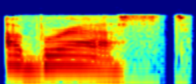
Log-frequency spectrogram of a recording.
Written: abreast

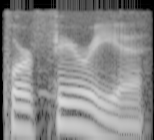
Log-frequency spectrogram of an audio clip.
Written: porphyria

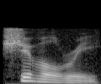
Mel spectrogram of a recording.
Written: chivalry

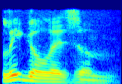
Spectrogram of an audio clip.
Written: legalism

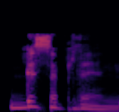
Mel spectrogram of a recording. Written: discipliner

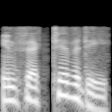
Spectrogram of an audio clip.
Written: infectivity

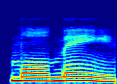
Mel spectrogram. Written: maulmain

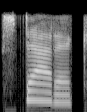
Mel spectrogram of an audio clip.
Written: static

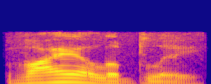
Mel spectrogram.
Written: violably

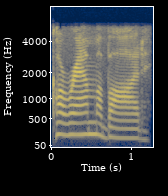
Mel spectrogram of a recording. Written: Khorramabad

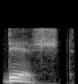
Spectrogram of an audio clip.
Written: dished

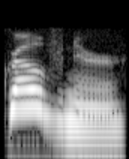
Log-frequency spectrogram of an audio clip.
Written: Grosvenor

